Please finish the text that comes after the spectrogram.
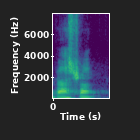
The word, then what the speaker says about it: Bastrop: Did I pronounce that right? Bastrop?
